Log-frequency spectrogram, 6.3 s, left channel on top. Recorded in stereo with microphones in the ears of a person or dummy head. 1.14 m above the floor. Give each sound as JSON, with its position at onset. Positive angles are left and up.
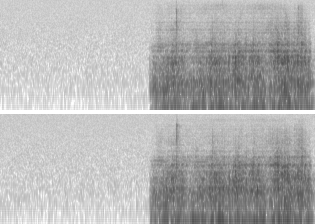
{"t": 3.0, "sound": "snoring", "side_deg": 75, "distance_m": 3.0}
